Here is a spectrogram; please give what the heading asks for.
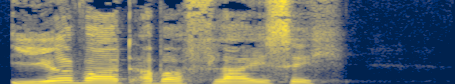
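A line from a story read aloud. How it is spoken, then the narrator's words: Calling out. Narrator (German): ruft sie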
